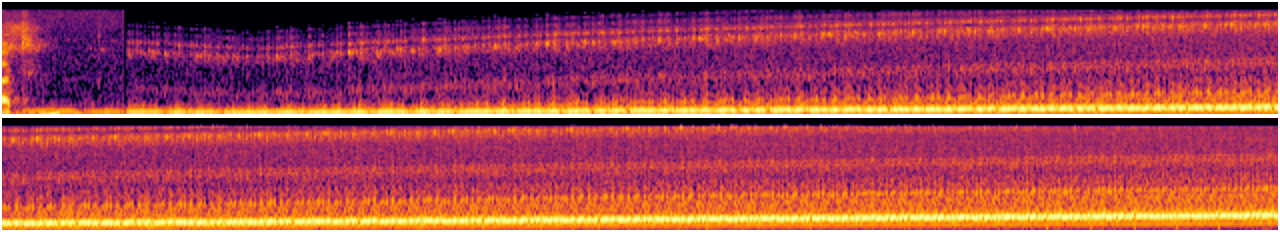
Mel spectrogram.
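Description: A truck engine revs steadily higher and higher.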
